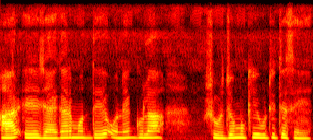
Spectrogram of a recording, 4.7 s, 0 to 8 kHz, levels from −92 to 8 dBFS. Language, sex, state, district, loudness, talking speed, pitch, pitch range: Bengali, male, Assam, Hailakandi, -19 LUFS, 90 wpm, 170 Hz, 165-175 Hz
